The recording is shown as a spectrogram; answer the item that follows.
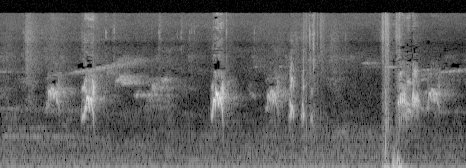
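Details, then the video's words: Red-whiskered bulbul lure bird singing in the morning, used to train birds and to call wild birds in; short warbled phrases around the middle pitch range come in quick bursts about a second apart over a low steady hum, with a thump near the end. "Luyện giọng cho chào mào hót sáng căng lửa kích chim mộc hót siêu hay, Chào mào mồi hót gọi bổi"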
